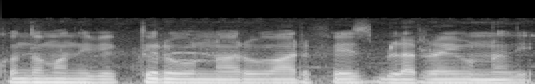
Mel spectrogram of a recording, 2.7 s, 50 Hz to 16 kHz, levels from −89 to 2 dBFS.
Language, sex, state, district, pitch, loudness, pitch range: Telugu, male, Telangana, Mahabubabad, 100 Hz, -13 LUFS, 100-110 Hz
